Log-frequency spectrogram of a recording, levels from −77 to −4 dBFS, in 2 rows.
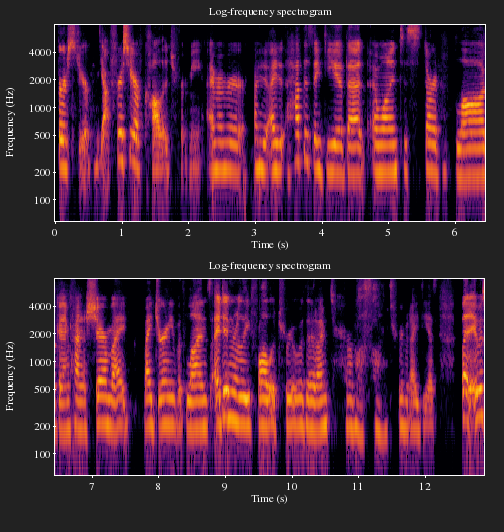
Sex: female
